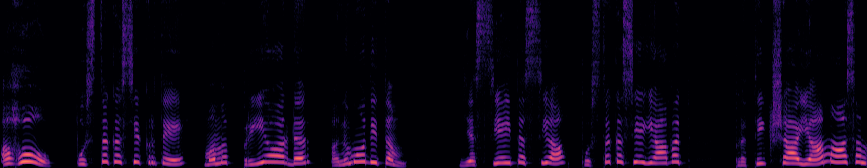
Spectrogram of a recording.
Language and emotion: Sanskrit, surprised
